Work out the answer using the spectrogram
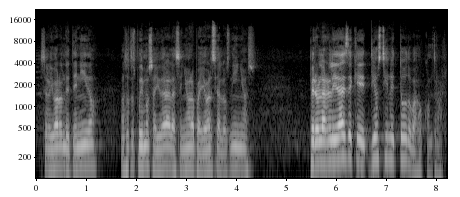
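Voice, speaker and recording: Man, pastor, earnest sermon storytelling, fairly high voice. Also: a bit bright. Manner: earnest storytelling, rising and dropping pitch for emphasis. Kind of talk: sermon with personal testimony.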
